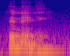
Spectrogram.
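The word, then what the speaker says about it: הִנֵּנִי: words in the Hebrew it is one word and it's pronounced hini he is saying behold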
